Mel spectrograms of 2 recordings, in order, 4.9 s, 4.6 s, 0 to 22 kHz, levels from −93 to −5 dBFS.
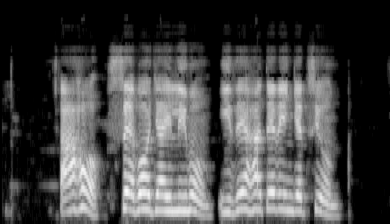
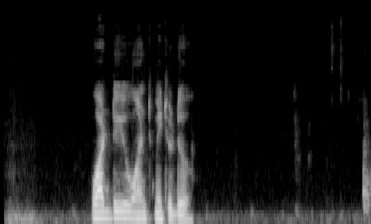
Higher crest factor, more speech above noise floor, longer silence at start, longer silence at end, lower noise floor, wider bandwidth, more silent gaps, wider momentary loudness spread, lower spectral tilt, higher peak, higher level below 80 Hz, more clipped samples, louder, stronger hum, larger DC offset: second, 16 dB vs 24 dB; first, 45 dB vs 41 dB; first, 0.7 s vs 0.1 s; first, 0.65 s vs 0 s; about the same, -60 dBFS vs -61 dBFS; about the same, 9.6 kHz vs 9.6 kHz; neither; second, 8 LU vs 25 LU; second, -2 dB/octave vs -9.5 dB/octave; about the same, 0 dBFS vs -2 dBFS; second, -68 dBFS vs -52 dBFS; neither; first, -15 LUFS vs -22 LUFS; neither; neither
